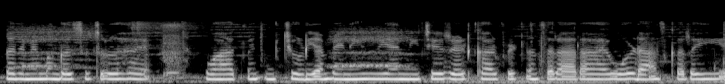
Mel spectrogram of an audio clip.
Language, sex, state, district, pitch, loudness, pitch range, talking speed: Hindi, female, Bihar, West Champaran, 245 Hz, -12 LUFS, 240-250 Hz, 200 wpm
